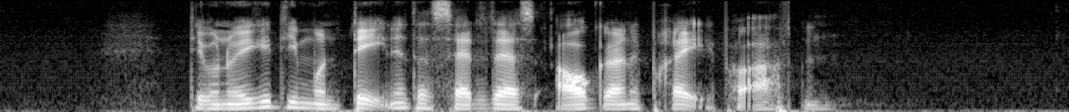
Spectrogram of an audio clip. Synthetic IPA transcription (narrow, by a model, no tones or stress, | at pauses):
d̥e̝ʋɑ̈nue̝ɡ̥əd̥imond̥ḛːnəd̥ɑ̈sæd̥əd̥æɐsʔɑ̈ʊɡ̥ɶ̰ɐnəpʰʁɛ̰ːpʰɒ̽ʔɑ̈fd̥n̩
